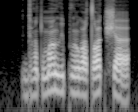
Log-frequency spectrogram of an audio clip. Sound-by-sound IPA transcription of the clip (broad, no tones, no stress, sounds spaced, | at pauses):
ɡʱ ɛ̃ tˤ m õ ð i p ð ɔ̃ w ɛ tˤ w ɨ k ʃ a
